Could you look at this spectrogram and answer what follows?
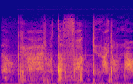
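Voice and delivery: hushed, voiceless dread; frightened whisper. Real, not acted. Player to friend in a scary game, frightened whisper. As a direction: whisper it, scared to be heard.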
